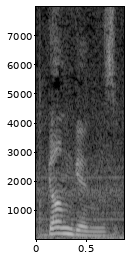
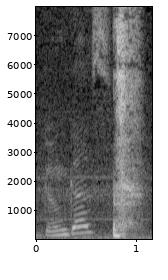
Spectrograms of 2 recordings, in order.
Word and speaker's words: Gungan: Because in the movie they pronounce it Gungans, but I guess George Lucas pronounced it Goongas.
